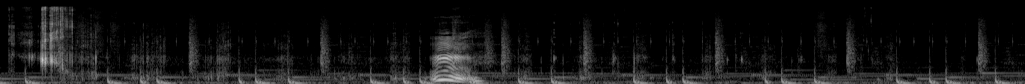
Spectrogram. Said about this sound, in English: Today, I'm going to talk about favorite crunchy stuff. Crunchy eats. And what I'm crunching on right here is these chips.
